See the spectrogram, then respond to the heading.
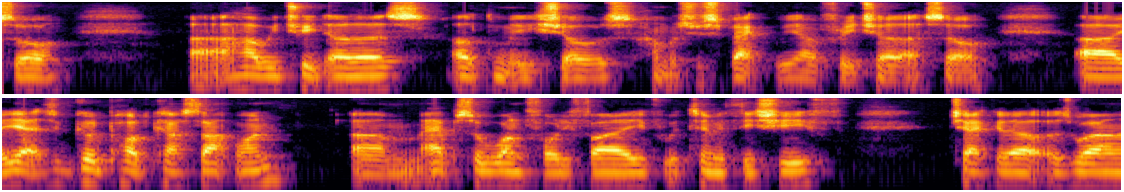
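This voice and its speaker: A man with a Welsh accent talking casually to his YouTube viewers, rambling with lots of ums and uhs and slowing himself down. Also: fairly low pitch, highs cut off. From Wales. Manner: rambling, many ums and uhs, deliberately slowed down. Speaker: vegan YouTuber. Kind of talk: casual talk to camera.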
